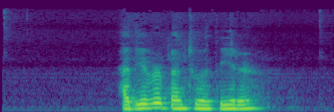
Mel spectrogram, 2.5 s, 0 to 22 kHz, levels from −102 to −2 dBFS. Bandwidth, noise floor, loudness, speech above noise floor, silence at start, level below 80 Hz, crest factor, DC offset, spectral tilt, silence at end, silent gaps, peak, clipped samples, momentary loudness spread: 6.4 kHz; -68 dBFS; -23 LUFS; 47 dB; 0.9 s; -60 dBFS; 16 dB; under 0.1%; -10 dB/octave; 0.55 s; none; -8 dBFS; under 0.1%; 7 LU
